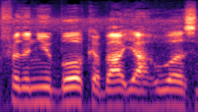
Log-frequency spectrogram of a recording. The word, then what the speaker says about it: Yahweh: clear that this is the only true valid pronunciation of the sacred name Yahweh be with you may place his countenance upon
